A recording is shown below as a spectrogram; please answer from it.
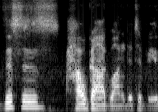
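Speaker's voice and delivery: soft, slow reverent verdict; hushed awe. Retold or imitated. Fan reacting to the film's climax, hushed slow awe. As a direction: say it slowly, quietly, like a revelation.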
